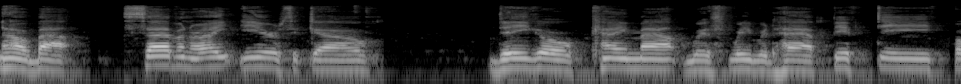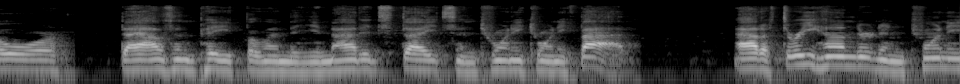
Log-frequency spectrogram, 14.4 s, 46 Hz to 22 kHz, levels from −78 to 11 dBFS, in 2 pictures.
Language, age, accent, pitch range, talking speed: English, 60-79, American, 125-155 Hz, 90 wpm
